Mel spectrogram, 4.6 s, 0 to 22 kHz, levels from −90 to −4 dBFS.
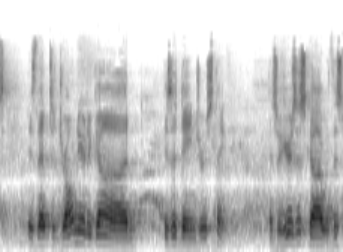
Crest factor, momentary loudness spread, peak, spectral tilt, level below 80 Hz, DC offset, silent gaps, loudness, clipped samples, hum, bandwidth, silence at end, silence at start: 16 dB; 14 LU; -10 dBFS; -1.5 dB/octave; under -90 dBFS; under 0.1%; none; -27 LUFS; under 0.1%; none; 12 kHz; 0 s; 0 s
